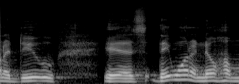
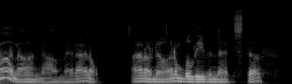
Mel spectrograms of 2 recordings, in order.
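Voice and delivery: low, soft, hurried brush-off; embarrassed disowning; 5 semitones lower, 7 dB quieter, faster than usual. Acted. Believer put on the spot denying faith, quiet embarrassed backpedalling. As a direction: back away from it under your breath.

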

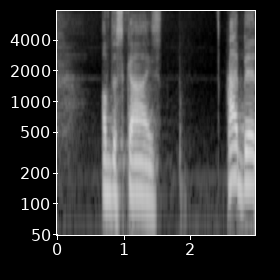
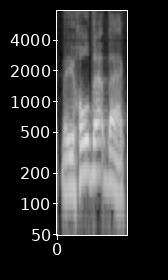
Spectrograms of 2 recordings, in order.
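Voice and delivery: ordinary talk

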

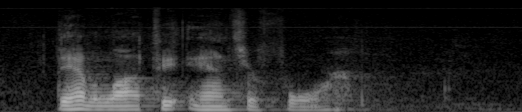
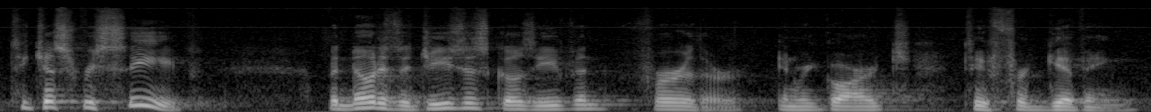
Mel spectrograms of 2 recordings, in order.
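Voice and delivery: ordinary talk, nothing marked

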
